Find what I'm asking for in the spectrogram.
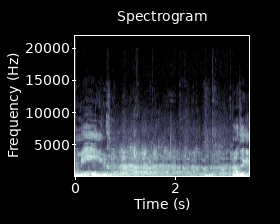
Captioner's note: audience laughing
